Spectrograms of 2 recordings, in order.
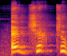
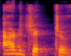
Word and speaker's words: adjective: एडजेक्टिव बोलते हैं बेटा, एडजेक्टिव नहीं, एडजेक्टिव। डी यहाँ पे सॉफ्ट या साइलेंट है।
